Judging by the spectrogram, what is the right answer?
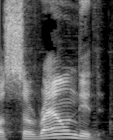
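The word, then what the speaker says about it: surrounded: これはですねこれも最初の音は同じなんですよね曖昧オンでそして次がこういう風になってるんですけどこういう音ですねはいここの音は全く同じ曖昧なので弱い音ですねという音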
